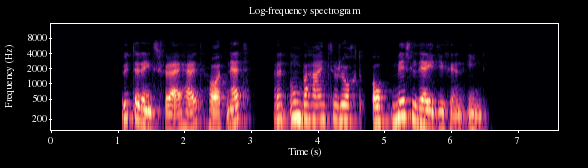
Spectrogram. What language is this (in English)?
Western Frisian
